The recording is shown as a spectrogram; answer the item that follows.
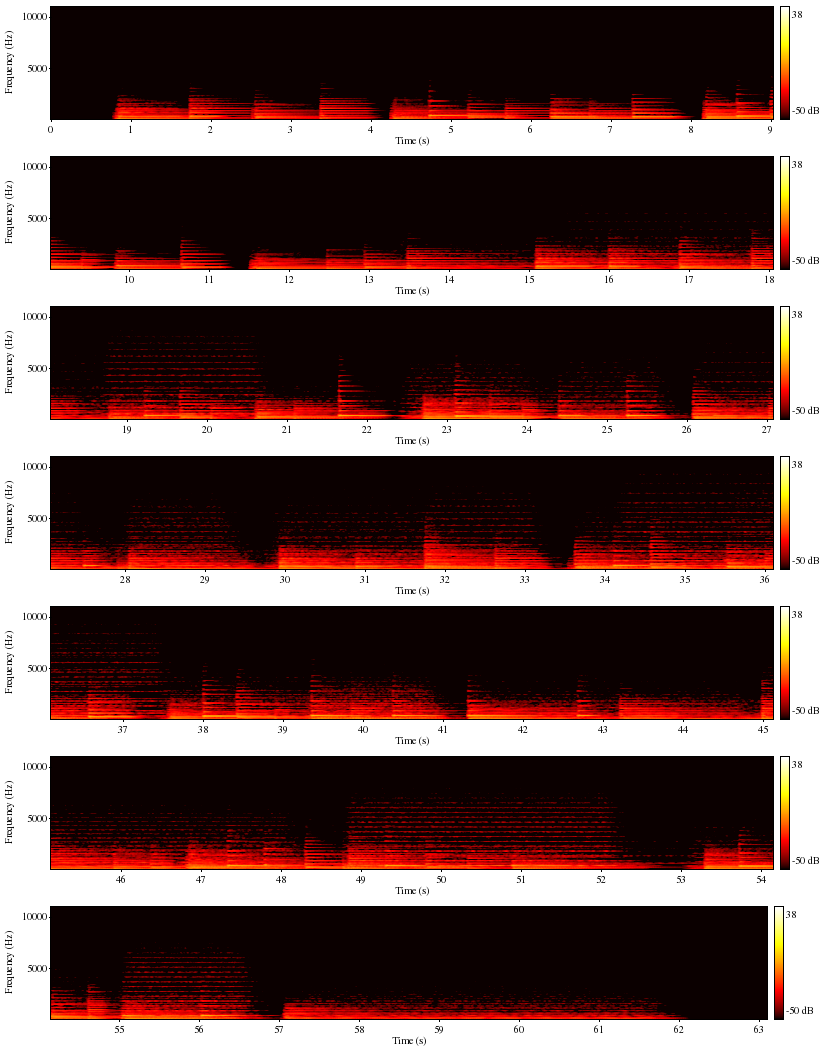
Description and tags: amanecer chorus
Simple ballad style piano over keyboard chorus mixed through Audacity
Movie, Keys, Ballad, Simple, Interlude, Background, Piano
